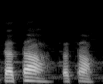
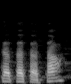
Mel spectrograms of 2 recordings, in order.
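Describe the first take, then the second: First: The second beat is the loudest. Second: The last beat is the loudest. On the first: "le deuxième est tapé fort" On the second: "le dernier est tapé plus fort"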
